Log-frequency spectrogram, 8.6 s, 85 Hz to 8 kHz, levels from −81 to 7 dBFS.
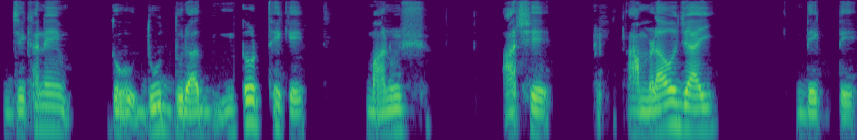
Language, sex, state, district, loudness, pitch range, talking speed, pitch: Bengali, male, West Bengal, North 24 Parganas, -18 LUFS, 100-130 Hz, 75 wpm, 110 Hz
